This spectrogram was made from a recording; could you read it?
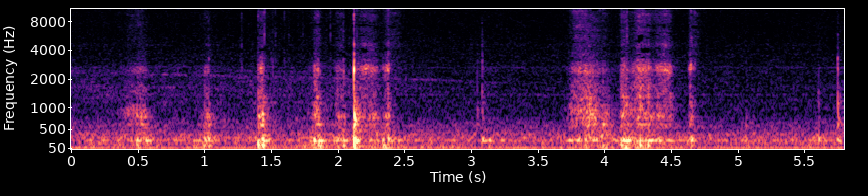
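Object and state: Bar soap being shaved.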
